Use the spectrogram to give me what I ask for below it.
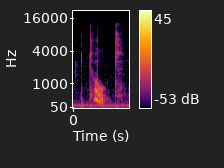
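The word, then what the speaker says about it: Tod: to talk about it with a final D that will actually be pronounced as a T so this is Thoth and one more here's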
